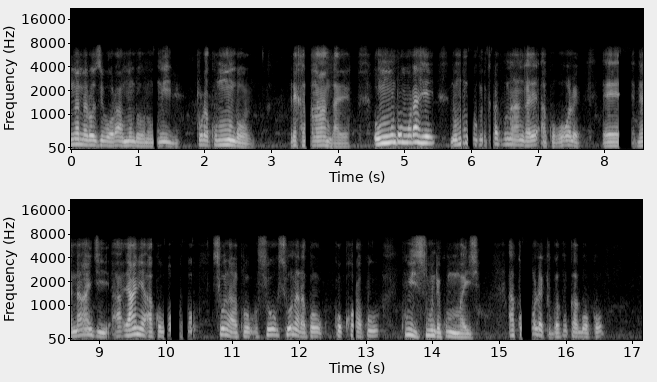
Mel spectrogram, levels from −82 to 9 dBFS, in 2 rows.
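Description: AMR wideband (HD Voice) codec compression runs through the whole clip. The speech is modelled only up to 6.4 kHz with noise-filled highs, and its plainly rough, raspy texture points to one of the low rates, around 8.85 kbit/s.

Lost AMR speech frames occur at 1.24–1.37, 3.51–3.89, 5.86–6.36, 8.21–8.47, 9.98–10.44, 12.81–12.89 and 15.34–15.54 s. The decoder reuses the last good settings with falling gain, so the audio drops to near silence within two frames, then returns briefly rough. The heaviest losses are near 5.9, 8.2 and 10.0 s.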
